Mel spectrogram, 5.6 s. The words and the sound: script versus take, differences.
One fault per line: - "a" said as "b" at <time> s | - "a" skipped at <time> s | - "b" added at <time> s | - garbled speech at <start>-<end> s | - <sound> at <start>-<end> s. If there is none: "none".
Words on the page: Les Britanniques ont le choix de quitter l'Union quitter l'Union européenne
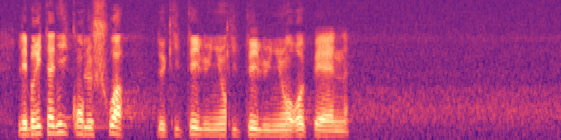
none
